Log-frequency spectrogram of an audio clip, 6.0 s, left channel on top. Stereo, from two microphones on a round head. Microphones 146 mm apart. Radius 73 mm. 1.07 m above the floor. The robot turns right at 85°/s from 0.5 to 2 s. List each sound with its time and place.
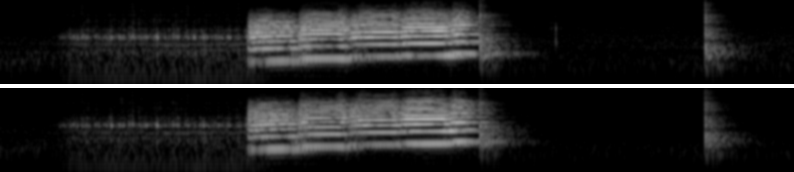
1.9 s a trumpet: 45° right (ahead or behind), 1.0 m; by 3.5 s 55° right (ahead or behind), 1.0 m
3.6 s chopping: 5° left (ahead or behind), 0.6 m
